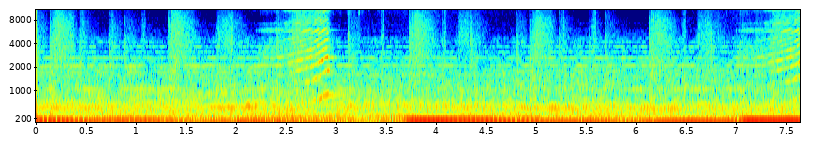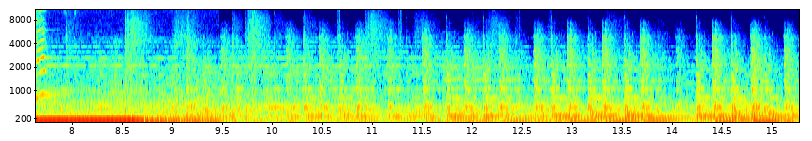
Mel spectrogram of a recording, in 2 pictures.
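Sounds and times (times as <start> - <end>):
sea: 0.0 - 9.5
music: 0.0 - 15.2.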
